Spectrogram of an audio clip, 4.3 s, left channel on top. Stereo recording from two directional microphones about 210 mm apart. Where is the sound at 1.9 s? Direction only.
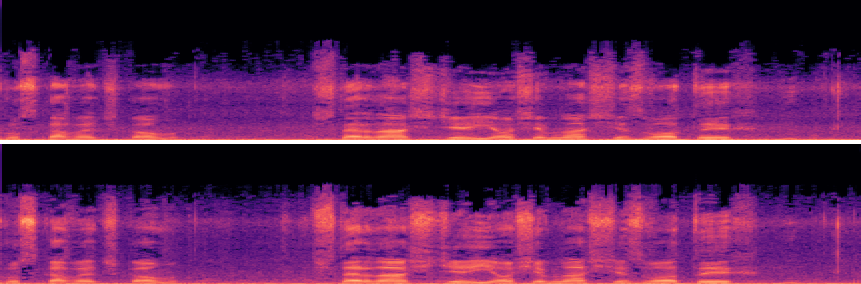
5° right (ahead or behind).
